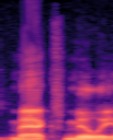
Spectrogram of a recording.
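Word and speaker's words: MVXMILLI: his stage name is max milly and that's spelled m-v-x-m-i-l-l-i i'll say it again m it's like roman numerals m-v-x m-i-l-l-i max milly he's on spotify and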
